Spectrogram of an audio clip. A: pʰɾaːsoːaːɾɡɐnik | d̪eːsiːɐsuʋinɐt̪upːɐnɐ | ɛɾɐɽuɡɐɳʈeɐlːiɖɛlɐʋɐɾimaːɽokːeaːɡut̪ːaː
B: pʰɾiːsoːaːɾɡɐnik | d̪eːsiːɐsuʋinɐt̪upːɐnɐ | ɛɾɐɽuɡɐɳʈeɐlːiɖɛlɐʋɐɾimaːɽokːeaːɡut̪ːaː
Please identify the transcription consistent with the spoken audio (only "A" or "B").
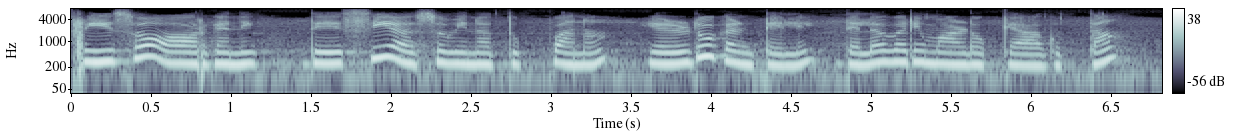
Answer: B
